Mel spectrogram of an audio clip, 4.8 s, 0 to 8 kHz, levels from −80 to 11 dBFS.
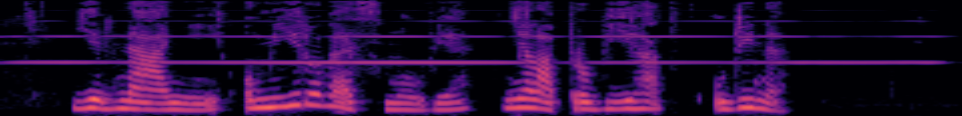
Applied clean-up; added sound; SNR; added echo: none; Wind instrument, woodwind instrument; 15 dB; none.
